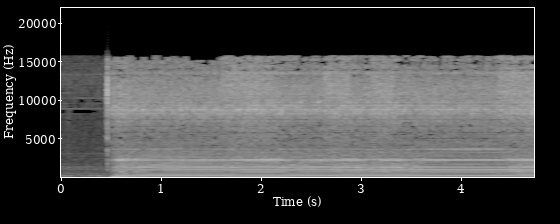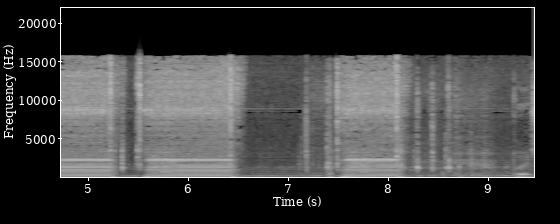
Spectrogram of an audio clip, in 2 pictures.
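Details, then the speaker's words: Desoldering gun vacuum pump after reassembly in repair: steady motor hum with a thin weak hiss of airflow cutting in and out, nozzle suspected blocked; weak suction. "well we have suction which doesn't sound like it's a lot of suction"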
